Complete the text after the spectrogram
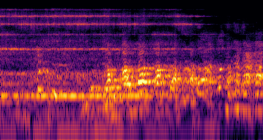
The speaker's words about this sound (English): One morning, the doorbell rang.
